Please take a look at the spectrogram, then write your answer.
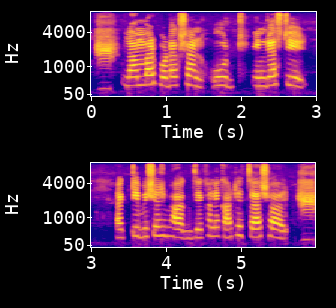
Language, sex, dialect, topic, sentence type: Bengali, female, Northern/Varendri, agriculture, statement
